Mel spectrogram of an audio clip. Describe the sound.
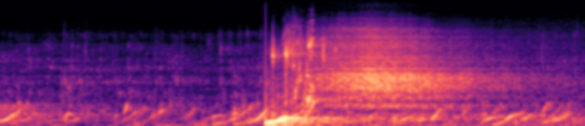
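Water drips and splashes in a hot spring bath: many small, quick droplet sounds, then a sudden louder splash partway through, followed by a steady wash of running water.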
